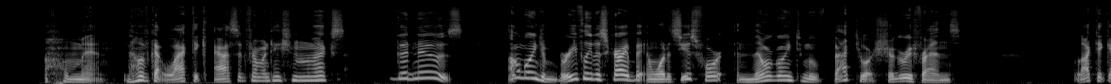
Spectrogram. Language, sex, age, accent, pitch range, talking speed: English, male, 30-49, American, 120-190 Hz, 195 wpm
